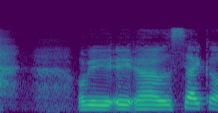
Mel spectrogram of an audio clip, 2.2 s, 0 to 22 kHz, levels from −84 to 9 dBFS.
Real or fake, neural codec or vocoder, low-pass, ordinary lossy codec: fake; codec, 16 kHz, 0.5 kbps, X-Codec, HuBERT features, trained on LibriSpeech; none; none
